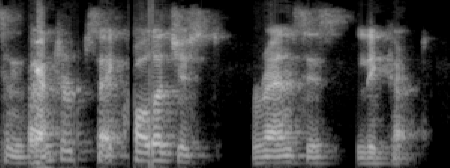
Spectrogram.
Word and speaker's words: Likert: its inventor, psychologist Francis Likert. Lots and lots of people are pronouncing it as Likert, but as I have recently figured out, this is a mispronunciation. So Likert is the right pronunciation.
